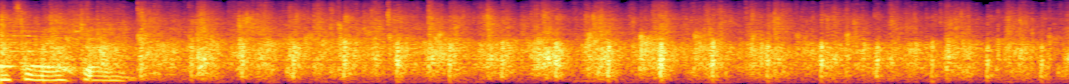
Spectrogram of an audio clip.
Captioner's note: audience applauding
